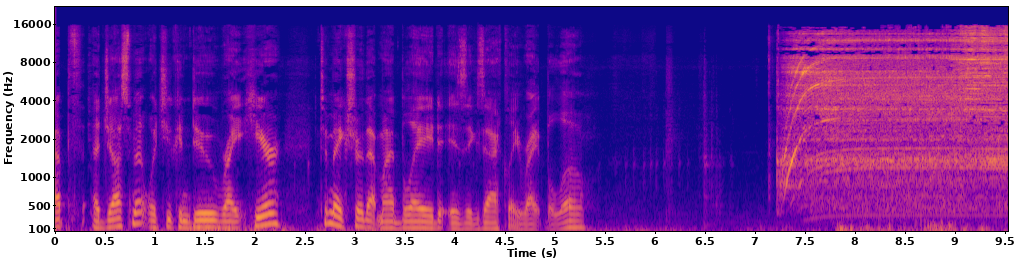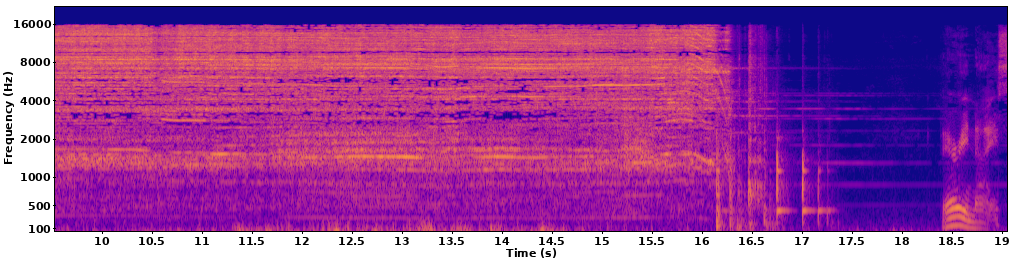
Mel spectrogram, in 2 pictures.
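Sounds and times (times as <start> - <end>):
circular saw cutting wood: 7.2 - 17.4.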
